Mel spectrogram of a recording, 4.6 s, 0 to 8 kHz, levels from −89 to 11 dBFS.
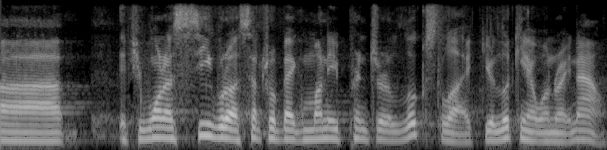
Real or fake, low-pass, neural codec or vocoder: real; 7.2 kHz; none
